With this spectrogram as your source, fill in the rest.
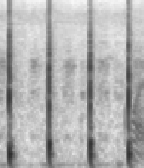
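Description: A second jackfruit is tapped four times for comparison; it gives short, dry knocks with a low-mid tone and brief bright clicks. This fruit is a little less ripe, younger and ready to be picked and eaten.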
